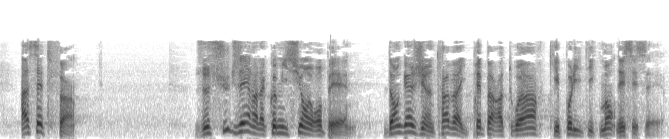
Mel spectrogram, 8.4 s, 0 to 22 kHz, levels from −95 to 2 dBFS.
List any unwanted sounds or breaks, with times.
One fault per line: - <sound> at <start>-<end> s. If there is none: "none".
none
